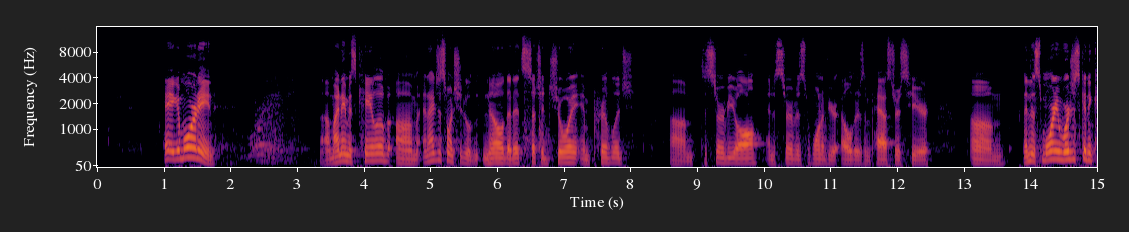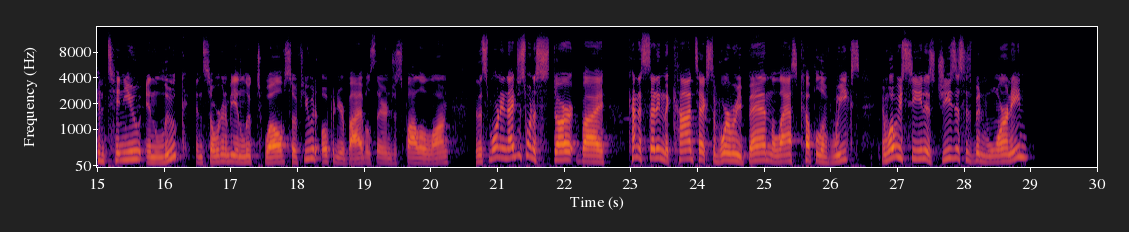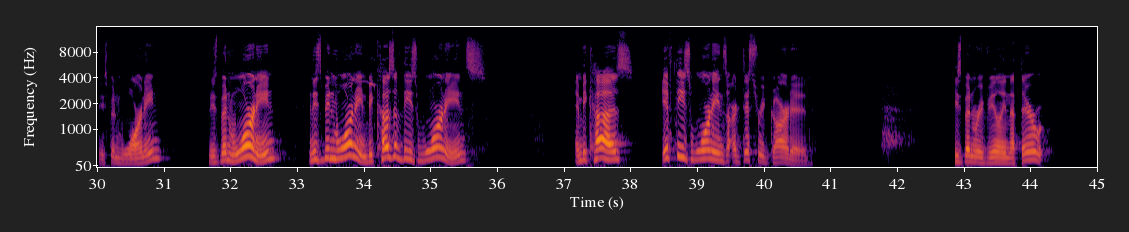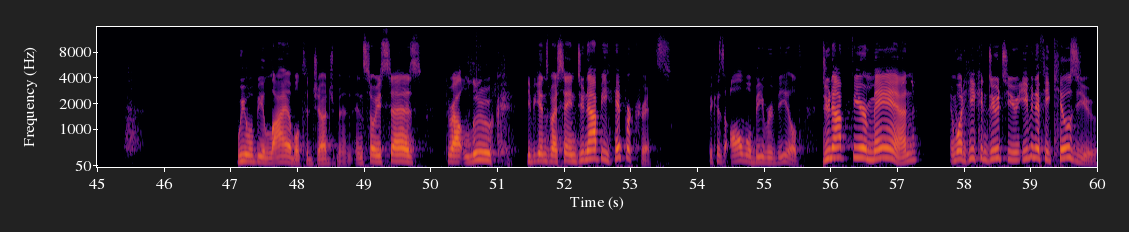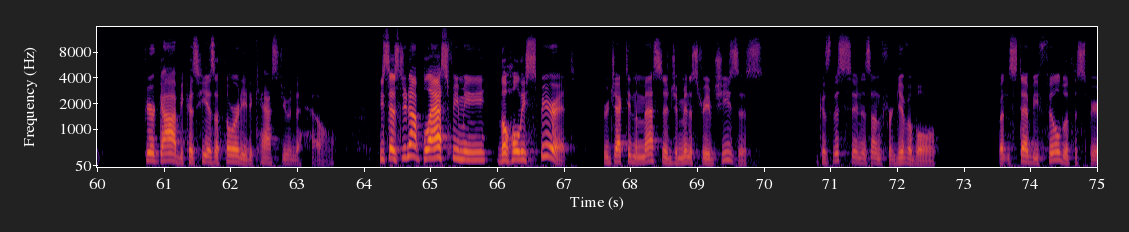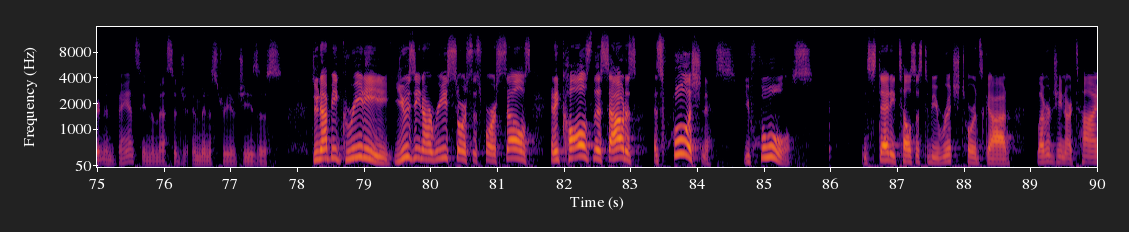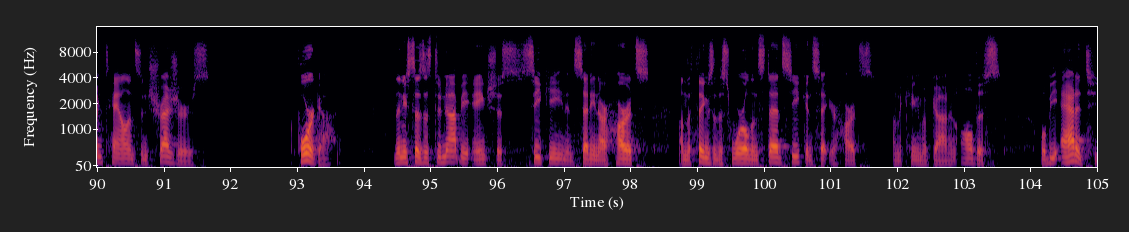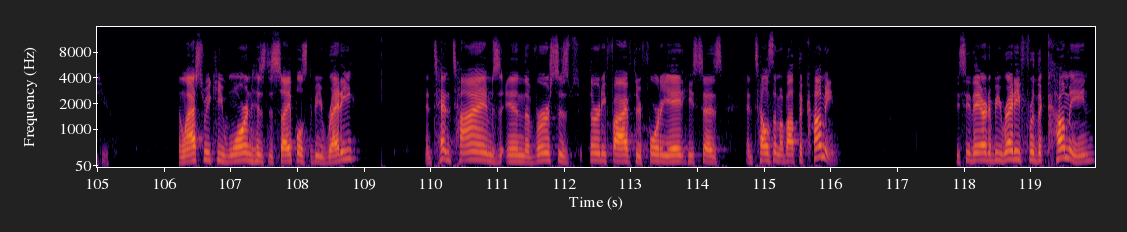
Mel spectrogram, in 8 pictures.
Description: This is a recording of a sermon titled, "Luke 12:49-59."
